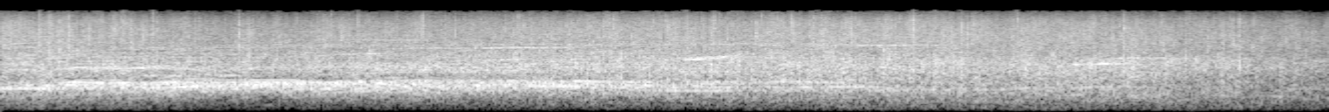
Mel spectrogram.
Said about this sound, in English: All those women clapping, they meant yours.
